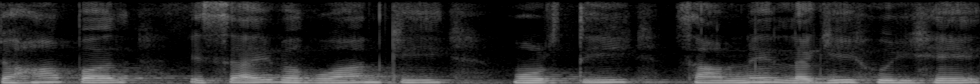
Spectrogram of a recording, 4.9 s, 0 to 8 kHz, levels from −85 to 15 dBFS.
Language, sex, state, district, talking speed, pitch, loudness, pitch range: Hindi, female, Bihar, Gopalganj, 120 wpm, 200 Hz, -29 LUFS, 185-205 Hz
